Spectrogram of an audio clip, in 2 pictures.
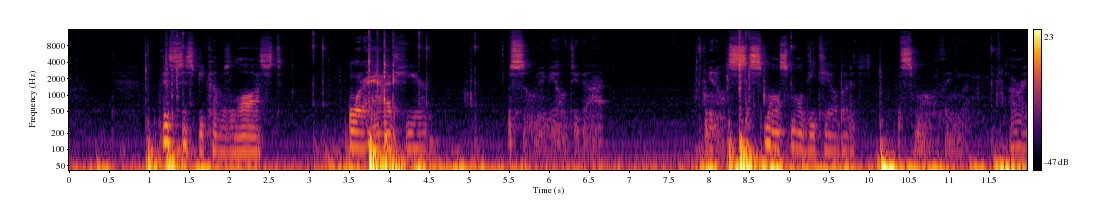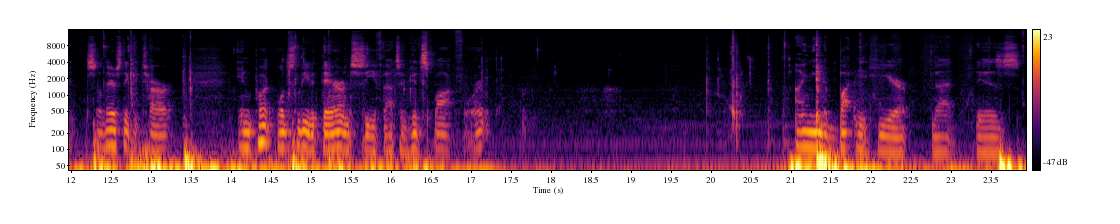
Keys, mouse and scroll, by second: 1.2 ctrl+r, 3.7 a, 4.0 Tab, 8.4 ctrl+s, 13.4 KP_1.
